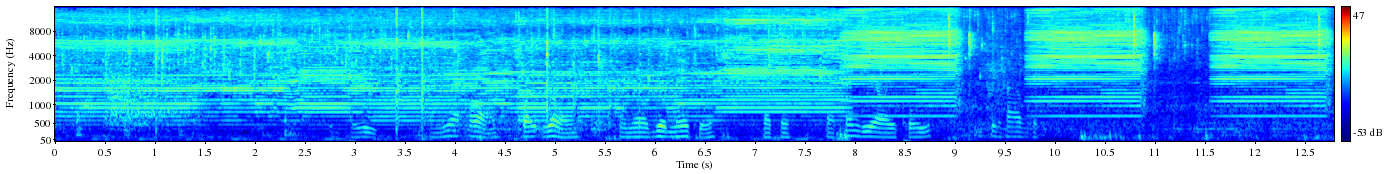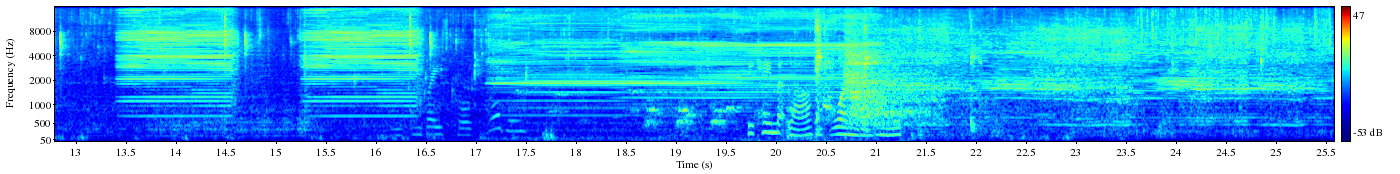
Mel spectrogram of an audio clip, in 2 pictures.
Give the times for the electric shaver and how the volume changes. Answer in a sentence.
The electric shaver can be heard from 0.0 to 25.5 s, at a steady volume.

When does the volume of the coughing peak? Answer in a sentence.
The volume of the coughing peaks at 21 seconds.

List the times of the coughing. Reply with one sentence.
The coughing can be heard from 0.2 to 1.5 s and from 20.4 to 22.1 s.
